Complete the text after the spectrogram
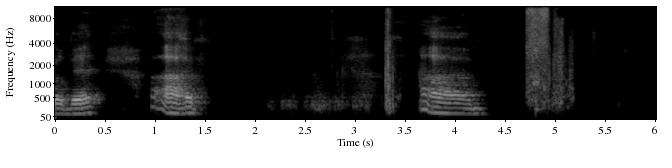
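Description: An older man talks calmly over an online call.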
